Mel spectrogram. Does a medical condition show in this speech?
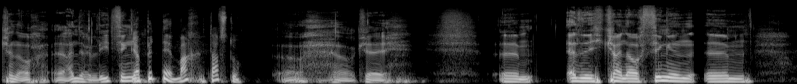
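Yes: Down syndrome; congenital; speaks German and fluent English, had tutoring to practise speaking German.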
